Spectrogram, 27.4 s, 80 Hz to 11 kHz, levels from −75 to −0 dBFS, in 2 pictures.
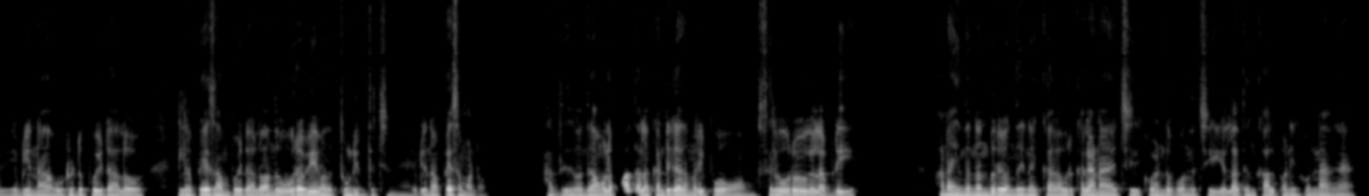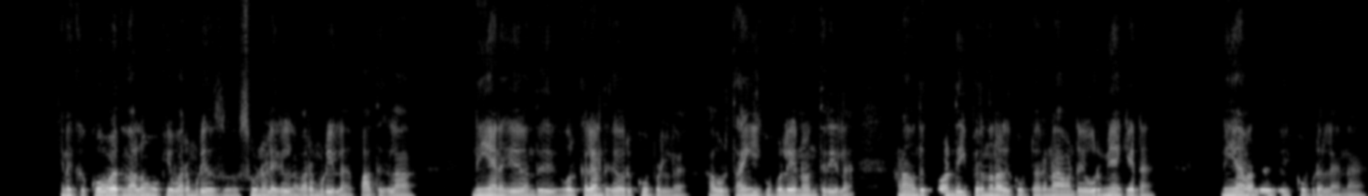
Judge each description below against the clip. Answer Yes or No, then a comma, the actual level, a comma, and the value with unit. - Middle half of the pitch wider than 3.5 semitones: No, average, 2.9 semitones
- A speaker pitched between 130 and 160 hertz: Yes, medium, 140 Hz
